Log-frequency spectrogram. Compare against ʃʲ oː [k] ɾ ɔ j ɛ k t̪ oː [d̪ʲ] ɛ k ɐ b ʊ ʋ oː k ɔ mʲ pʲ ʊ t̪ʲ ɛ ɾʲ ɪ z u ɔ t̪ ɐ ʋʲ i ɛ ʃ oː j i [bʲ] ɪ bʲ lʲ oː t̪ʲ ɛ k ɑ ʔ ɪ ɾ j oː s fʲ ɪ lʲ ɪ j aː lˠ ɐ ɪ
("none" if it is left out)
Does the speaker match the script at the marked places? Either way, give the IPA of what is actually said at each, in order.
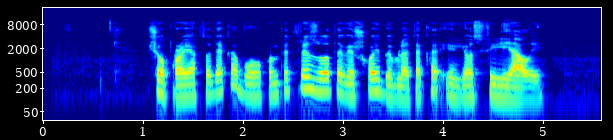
p, d̪ʲ, bʲ

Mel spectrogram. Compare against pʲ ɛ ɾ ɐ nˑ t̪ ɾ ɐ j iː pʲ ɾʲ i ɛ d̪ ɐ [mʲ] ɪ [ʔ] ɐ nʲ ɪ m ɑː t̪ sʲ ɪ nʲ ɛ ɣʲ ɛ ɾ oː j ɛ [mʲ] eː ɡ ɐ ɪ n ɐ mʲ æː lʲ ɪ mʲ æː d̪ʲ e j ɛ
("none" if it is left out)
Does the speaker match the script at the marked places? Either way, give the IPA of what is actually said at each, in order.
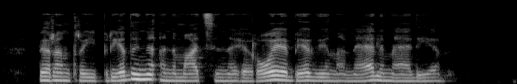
nʲ, ʔ, bʲ

